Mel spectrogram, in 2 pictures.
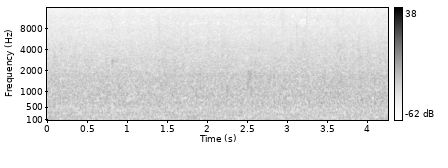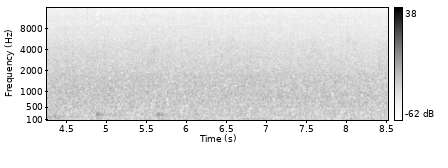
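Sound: raindrops falling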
